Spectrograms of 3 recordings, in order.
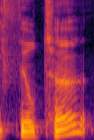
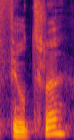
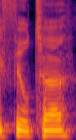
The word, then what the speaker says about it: Philtre: when I Googled how this perfume should be pronounced it's actually filter instead of filter like me trying to be a fancy french- speaking person it is actually filter and I stand to be corrected by Haram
